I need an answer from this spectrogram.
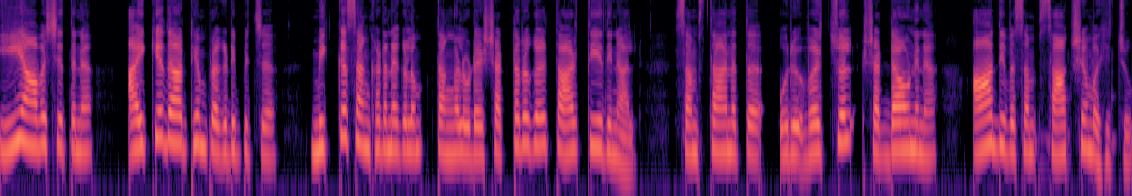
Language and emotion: Malayalam, neutral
